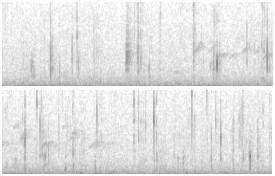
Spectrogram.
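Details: Walt, a dog, eating treats for a Golden Week challenge chewing session: soft, crunchy clicks and bites come irregularly over a quiet, steady background hiss.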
